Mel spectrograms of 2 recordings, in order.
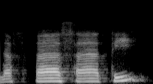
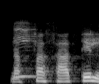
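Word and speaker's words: نفّاثاتِ: نفسات في العقد ساتل نہیں، نفاساتی، بس تی، تل نہیں، تی. فی العقد، فیل میں جا کے فیل ہونے والا ہے. نفاساتی فی العقد. نفسات نفسات نفاساتل نہیں.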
